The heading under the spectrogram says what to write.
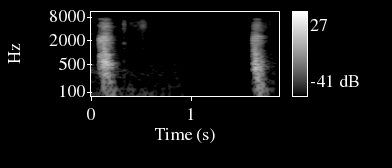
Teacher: La letra K suena K, K, y ahí no hay voz tampoco.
